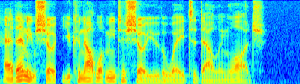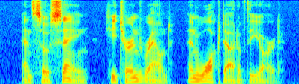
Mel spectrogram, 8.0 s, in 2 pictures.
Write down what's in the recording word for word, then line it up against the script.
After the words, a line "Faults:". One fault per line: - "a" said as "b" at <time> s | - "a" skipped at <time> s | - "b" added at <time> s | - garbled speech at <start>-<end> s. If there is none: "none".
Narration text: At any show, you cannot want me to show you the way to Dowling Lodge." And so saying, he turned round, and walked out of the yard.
At any show, you cannot want me to show you the way to Dowling Lodge." And so saying, he turned round, and walked out of the yard.
Faults:
none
